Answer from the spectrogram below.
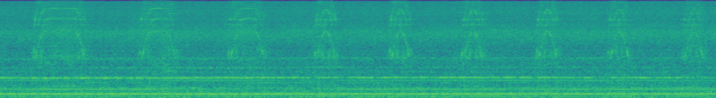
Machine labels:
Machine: slide rail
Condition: normal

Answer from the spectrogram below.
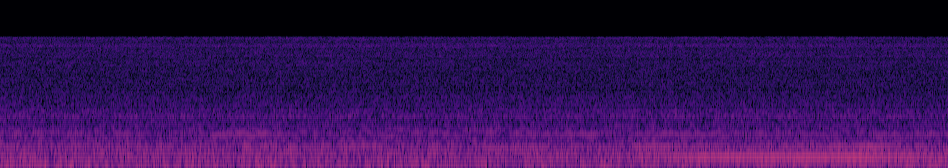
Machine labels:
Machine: fan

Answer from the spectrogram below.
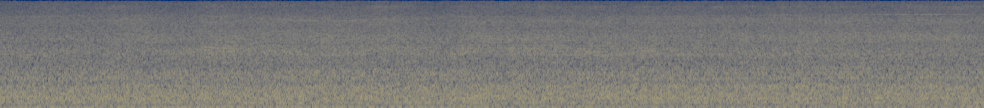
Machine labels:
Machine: fan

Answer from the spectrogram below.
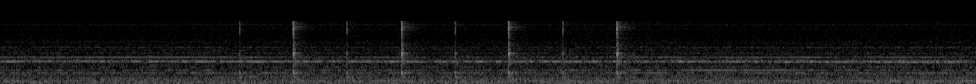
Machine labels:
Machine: valve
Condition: normal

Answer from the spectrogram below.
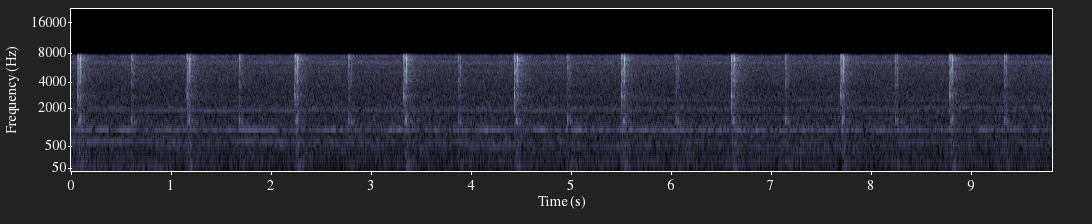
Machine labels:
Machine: valve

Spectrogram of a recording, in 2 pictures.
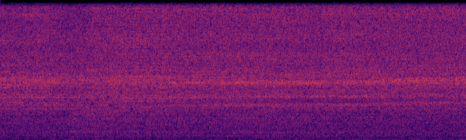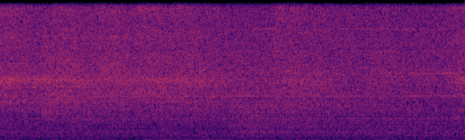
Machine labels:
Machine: fan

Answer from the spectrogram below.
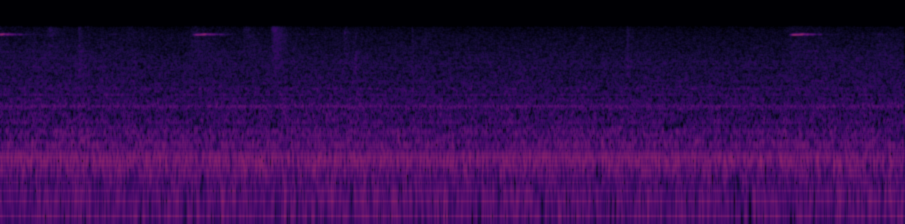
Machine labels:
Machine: fan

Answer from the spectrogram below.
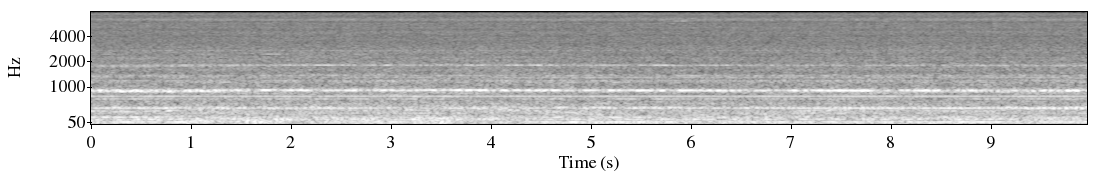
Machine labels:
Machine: fan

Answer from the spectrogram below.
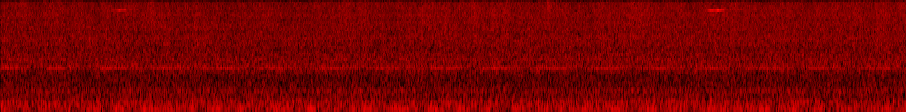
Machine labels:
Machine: fan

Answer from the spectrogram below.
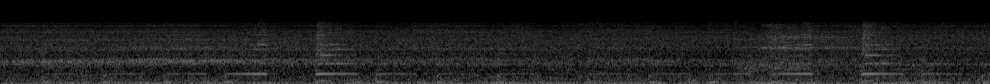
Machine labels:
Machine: slide rail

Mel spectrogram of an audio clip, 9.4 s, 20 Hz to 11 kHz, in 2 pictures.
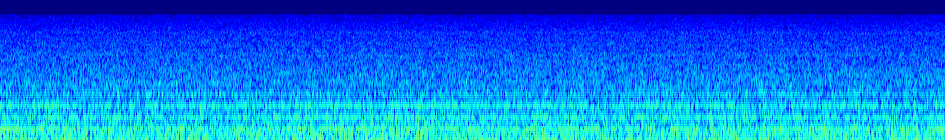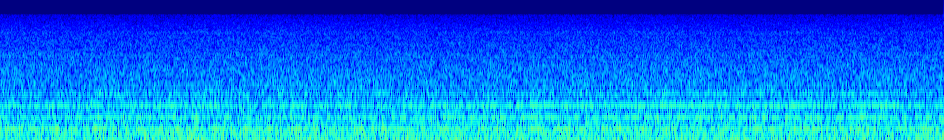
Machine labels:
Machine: fan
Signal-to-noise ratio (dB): -6 dB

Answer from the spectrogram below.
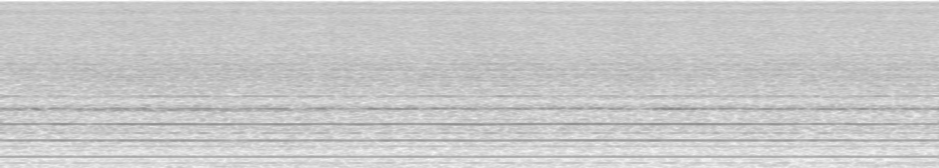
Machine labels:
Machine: fan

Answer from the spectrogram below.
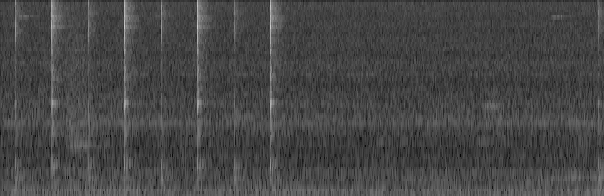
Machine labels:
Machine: valve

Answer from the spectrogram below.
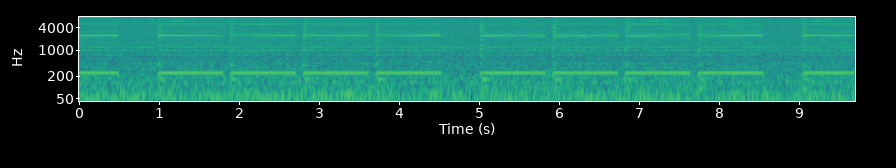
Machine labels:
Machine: slide rail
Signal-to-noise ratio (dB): 6 dB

